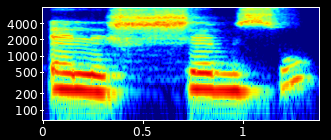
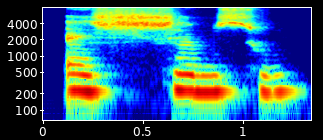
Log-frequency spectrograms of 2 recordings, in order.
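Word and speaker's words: الشمس: des mots comme ici, Je vais pas dire El Shemsu, je ne dis plus elle. Le lemme, je le prononce pas. Je vais dire Eshemsu. Eshemsu. Donc le lemme, je le prononce plus.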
